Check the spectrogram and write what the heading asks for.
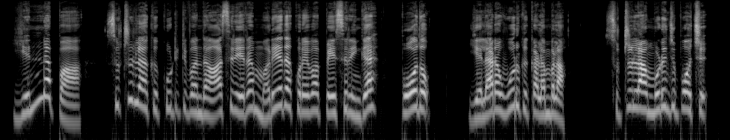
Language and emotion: Tamil, angry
